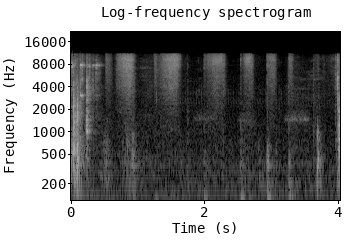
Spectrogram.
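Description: Hands handling a sheet of cardstock and brushing across a craft mat: a run of short rustling, brushing strokes, about six in four seconds.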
